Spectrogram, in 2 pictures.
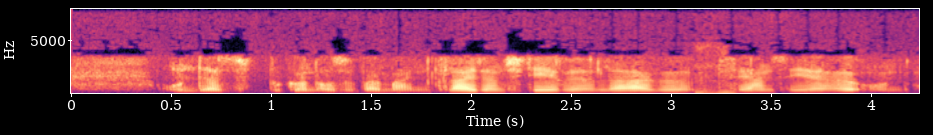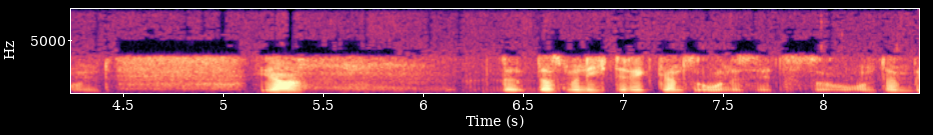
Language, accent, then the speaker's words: German; Germany; now in Netherlands; Ich bin Deutscher.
